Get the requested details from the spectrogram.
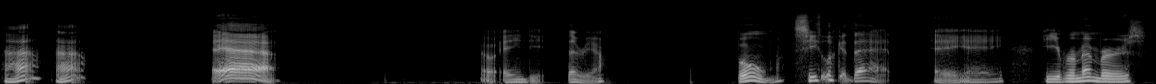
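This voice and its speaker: A man's voice: mid-range voice, wildly swooping pitch, very slow, gravelly, long pauses, no room sound, clean studio sound. A man of twenty talking through his game code in a casual, rambling way, full of fillers and self-corrections. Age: 20s. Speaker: game dev tutorial host. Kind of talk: casual coding tutorial with storytelling.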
